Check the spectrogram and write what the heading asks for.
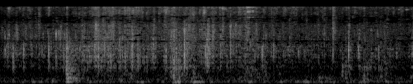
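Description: Peanuts, green chillies and spices sizzling in hot oil in a frying pan, with many small crackles and pops over a steady hiss.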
